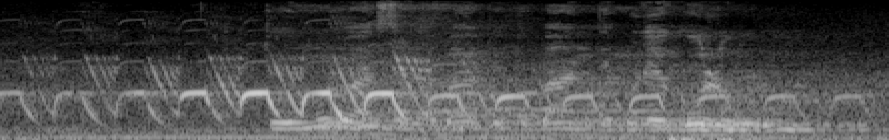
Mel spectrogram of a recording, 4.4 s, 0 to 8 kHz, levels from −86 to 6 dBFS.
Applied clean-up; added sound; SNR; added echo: none; Alarm; -2 dB; reverberation time 2.5 s.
